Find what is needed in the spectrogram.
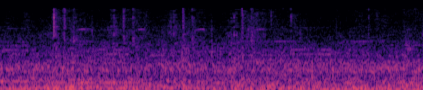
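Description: Hoofbeats of a horse cantering on grass as it passes close by, a run of soft irregular thuds over a steady low rumble of background noise.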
